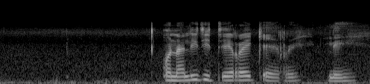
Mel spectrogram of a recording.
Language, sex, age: Southern Sotho, female, 22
